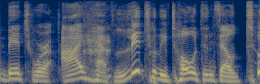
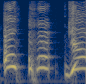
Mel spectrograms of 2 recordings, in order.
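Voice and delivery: much higher teasing mm-hmm, imitating him; mock teasing. Mimicking Denzel's joking tone about the boy, high mock tease. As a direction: tease it the way he did. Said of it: "you said it in, like, a joking way".

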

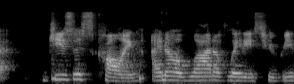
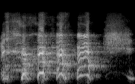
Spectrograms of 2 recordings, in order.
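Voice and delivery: high, loud breathy laugh; burst of laughter; 7 dB louder than usual. Real, not acted. Speaker to the women's group, struck by the Tozer quote, laughing.

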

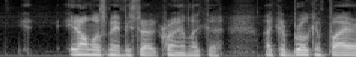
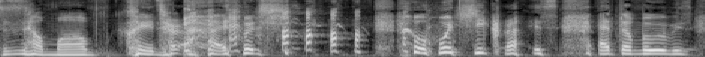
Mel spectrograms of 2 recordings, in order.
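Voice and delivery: high, giggling through the words; laughing realization; 5 semitones higher than usual. Real, not acted. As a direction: laugh at yourself mid-sentence.

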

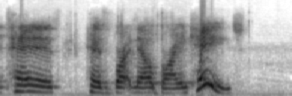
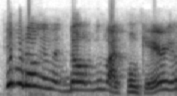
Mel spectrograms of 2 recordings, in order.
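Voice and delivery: ordinary delivery

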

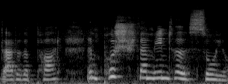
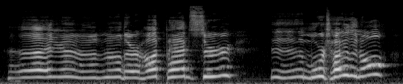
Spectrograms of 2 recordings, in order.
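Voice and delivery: nervous guard; 6 semitones higher, 5 dB louder than usual. Acted.

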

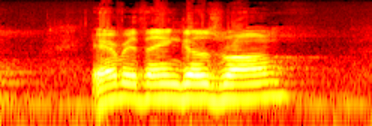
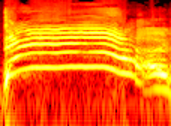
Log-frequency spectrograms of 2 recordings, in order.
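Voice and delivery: imitated baby scream, much higher; baby's scream. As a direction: shriek like a toddler joining the noise. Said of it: "and she starts going".

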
